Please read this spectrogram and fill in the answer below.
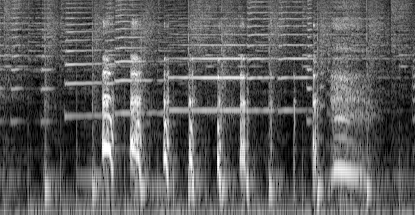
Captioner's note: laughs with smooth jazz in background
